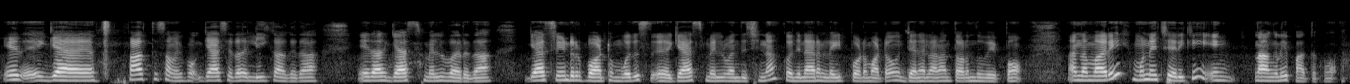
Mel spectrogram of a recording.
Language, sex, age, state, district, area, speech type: Tamil, female, 30-45, Tamil Nadu, Krishnagiri, rural, spontaneous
